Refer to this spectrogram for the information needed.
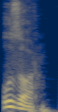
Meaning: pattern, design, tracery
- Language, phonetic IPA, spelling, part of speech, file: Russian, [ʊˈzor], узор, noun, Ru-узор.ogg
